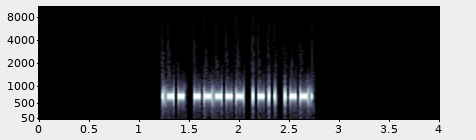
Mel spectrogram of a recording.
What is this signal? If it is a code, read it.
Morse code, heard as a keyed tone, about 44 wpm, 700 Hz. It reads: W0LP
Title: USA Call Signs - 6x Character Spacing - 45wpm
